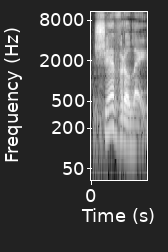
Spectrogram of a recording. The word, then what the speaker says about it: Chevrolet: Ahora, esta che no va a ser che, va a ser como una S. Che. Chevrolet. Chevrolet. Ahora es una V. V, v. Chevrolet.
